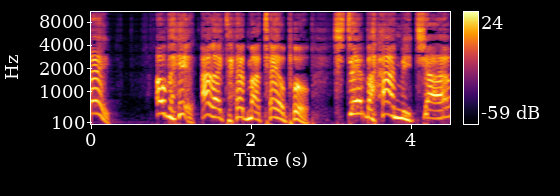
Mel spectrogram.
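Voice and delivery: goofy zebra voice, very high pitch. Offering to do the voices, the speaker talks as the zebra in a put-on zebra voice. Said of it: "I'll do the voices, too".

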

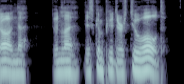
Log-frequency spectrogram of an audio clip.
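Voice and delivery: put-on quiet muttering. Imagining what Saeed says while fixing the computer: muttering under his breath as Saeed. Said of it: "under his breath he's like".

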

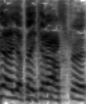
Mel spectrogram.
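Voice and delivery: Australian accent drifting Irish. Voicing Australian birds slapping a pigeon around: attempted Australian accent, came out Irish. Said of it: "that was, uh, Irish".

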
